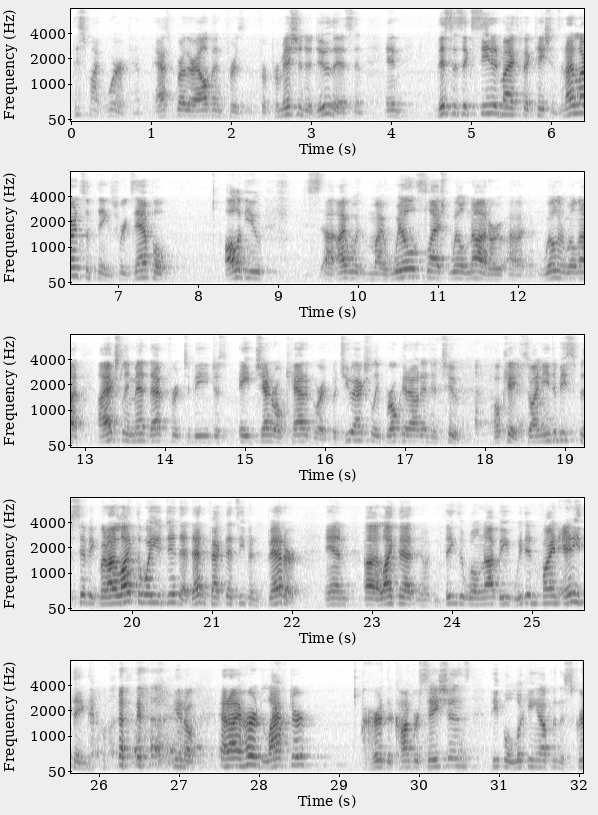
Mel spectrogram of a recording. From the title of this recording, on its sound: Recorded Live/Seminar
